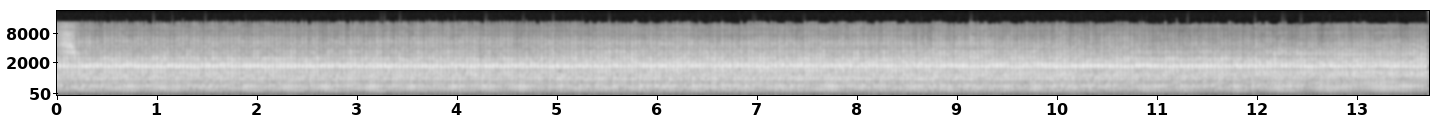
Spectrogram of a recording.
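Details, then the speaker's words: Nipkow disc mechanical televisor, motor belt-driving the disc spindle: steady loud whirring drone with a beat about three times a second. A wonky, off-centre pulley cog makes the drive noisy and is to be replaced. "anyway yeah not quite desirable having um that excessive amount of noise um on the set especially if you're going to be especially having audio as well as video so yeah as mentioned I'm gonna replace that wonky gear Cog at some point with a better one"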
